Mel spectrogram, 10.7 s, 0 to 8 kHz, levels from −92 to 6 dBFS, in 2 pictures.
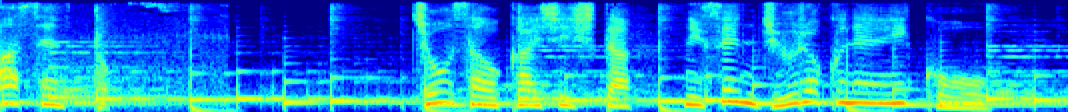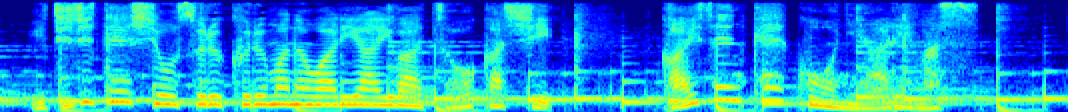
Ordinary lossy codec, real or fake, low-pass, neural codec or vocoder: none; real; 7.2 kHz; none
